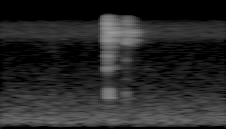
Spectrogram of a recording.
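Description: A couple of quick, crisp computer keyboard taps close together, sharp and brief against an otherwise quiet, faintly hissing background with no voices.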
